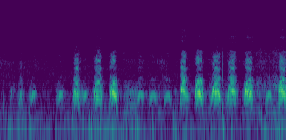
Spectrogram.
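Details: Tibetan Mastiff from Tibet barking steadily, quieter low woofs alternating with loud, full barks in quick succession, roughly three per second toward the end, over a low background rumble.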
